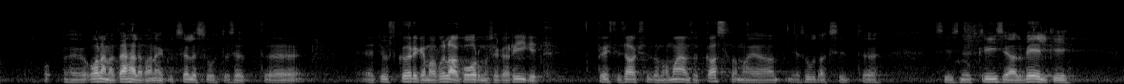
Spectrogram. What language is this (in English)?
Estonian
